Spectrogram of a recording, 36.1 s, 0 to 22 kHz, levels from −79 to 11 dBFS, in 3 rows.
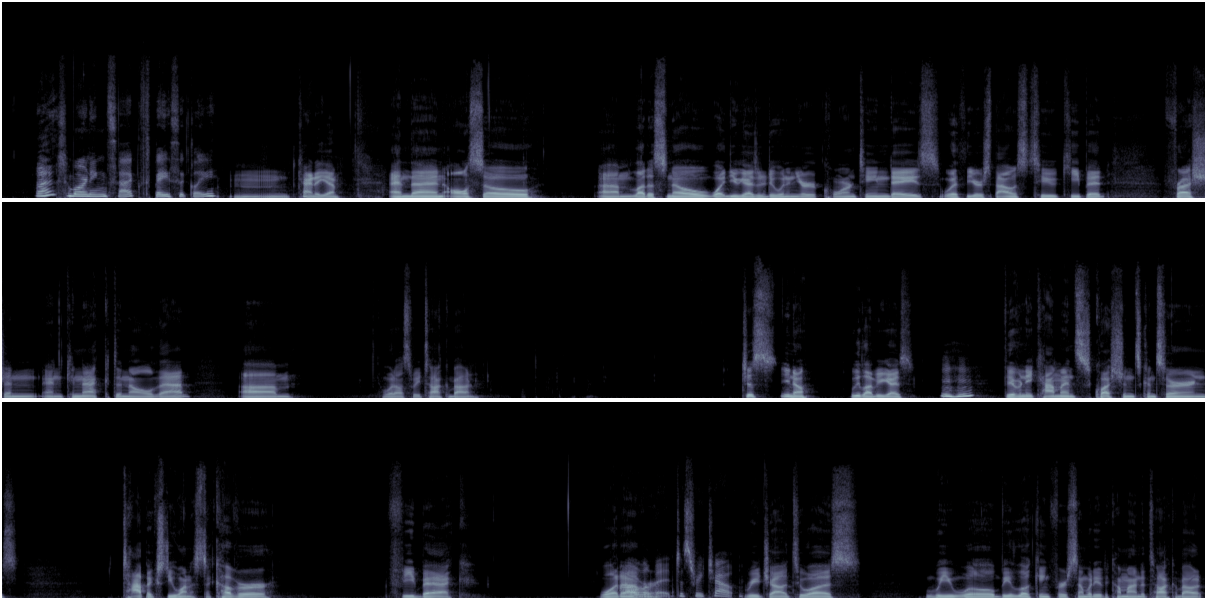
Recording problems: none

